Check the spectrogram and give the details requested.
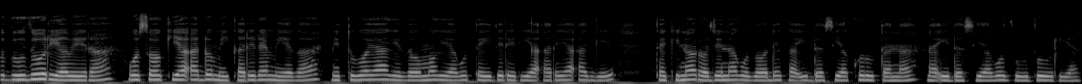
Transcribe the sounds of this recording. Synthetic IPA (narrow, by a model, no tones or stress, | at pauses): ɣoðuːðuɾiaweɾaɣosɔːkiaʔadomeikaɾeɾɛmeɛɣametuɣɔjaɣeðɔːmɔɣeaɣotɛiðeɾeɾiaʔaɾeaʔaɡe | tɛkinɔɾɔd͡ʑenaɣoðɔːdɛkaindɔsiakoɾutananaʔidɔsiaɣoðuːðuɾia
